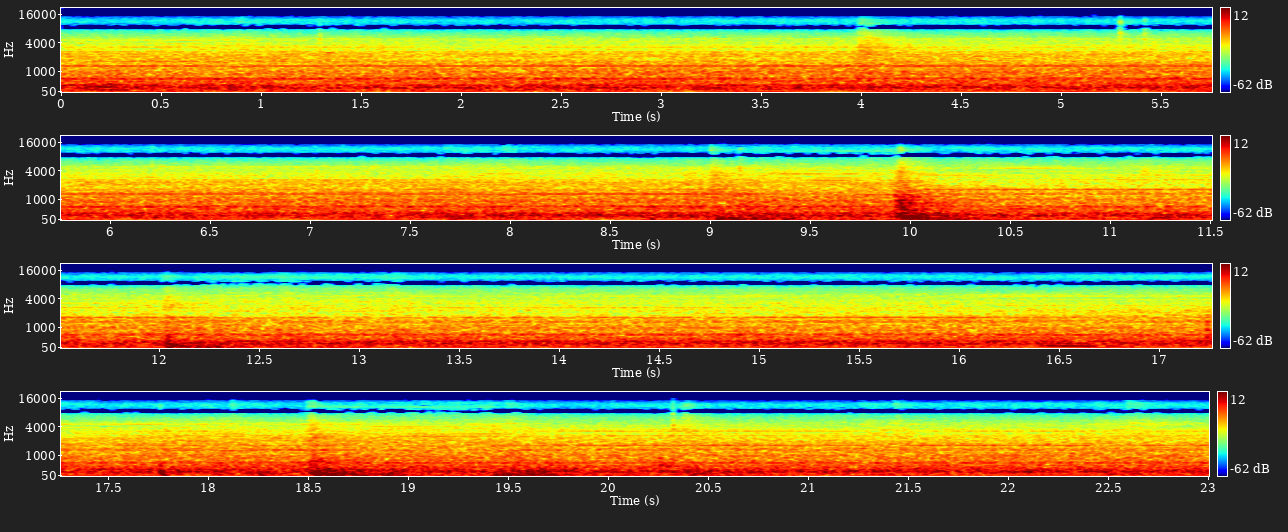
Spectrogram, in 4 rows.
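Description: Steady machine hum of a TRAUB TNA 300 CNC lathe standing powered up, with a few level tones running under it. A few short knocks come about ten seconds in, again about two seconds later, and near the end.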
